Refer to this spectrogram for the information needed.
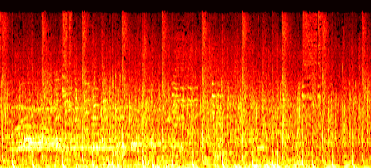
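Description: An audience at the Leicester Square Theatre claps loudly and steadily as comedian Richard Herring is welcomed on stage, a dense crackle of many hands, with a few higher whoops or cheers rising over it.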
